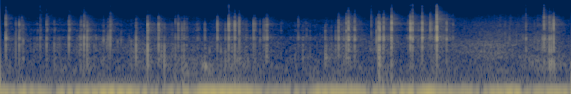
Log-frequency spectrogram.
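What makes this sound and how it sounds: Long nails scratch the plastic rhinestone stickers covering the back of a wooden paddle hair brush, right next to the microphone. A dense run of crisp, crinkly scratches and bright clicking ticks continues throughout, over a steady low hum.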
